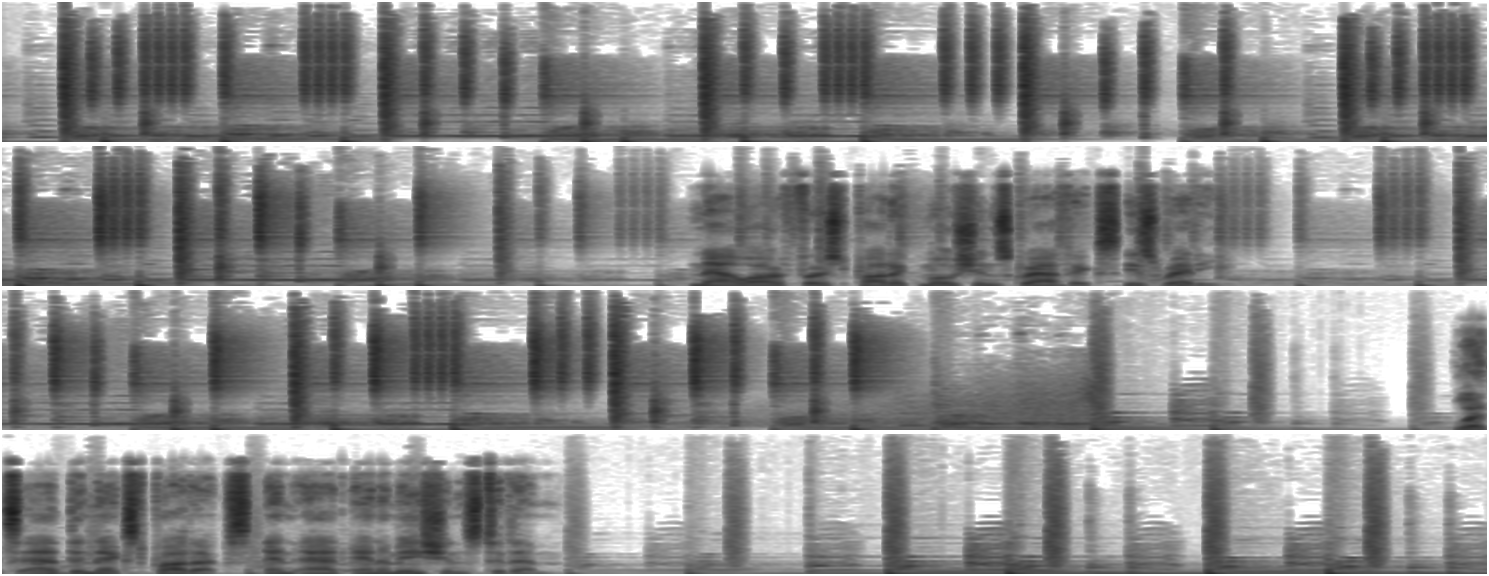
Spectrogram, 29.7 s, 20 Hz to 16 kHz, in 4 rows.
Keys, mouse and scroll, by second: 1.7 click, 3.9 click, 7.0 click, 9.8 click, 13.2 space, 22.3 click, 28.1 click.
